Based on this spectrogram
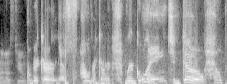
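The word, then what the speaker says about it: Alrekr: it alec here sorry atticure here is your pronunciation well here's your spelling yarl a-l-r-e-k-r al wrecker alec here one of those two ricker yes al ricker we're going to go help out y'all alright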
